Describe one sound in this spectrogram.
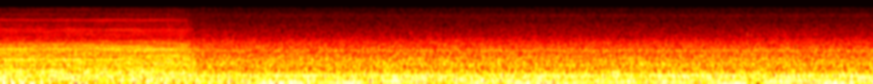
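A small electric pump hums steadily as a blood pressure cuff inflates.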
